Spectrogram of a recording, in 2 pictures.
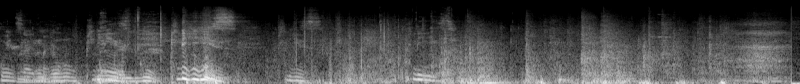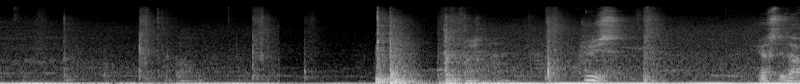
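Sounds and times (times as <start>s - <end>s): wooden door handling thuds: 4.5s - 7.1s.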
